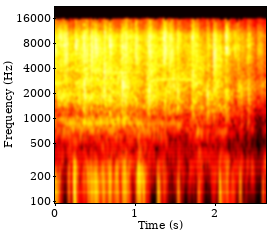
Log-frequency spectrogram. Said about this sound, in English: Round of applause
